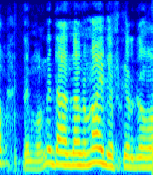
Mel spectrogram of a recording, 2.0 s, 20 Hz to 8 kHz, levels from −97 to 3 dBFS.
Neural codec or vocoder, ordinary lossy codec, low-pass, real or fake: codec, 16 kHz, 4 kbps, FreqCodec, smaller model; none; none; fake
